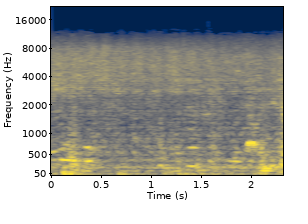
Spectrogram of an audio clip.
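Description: Students in a classroom talking over one another, with no single clear voice, over a steady hiss.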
